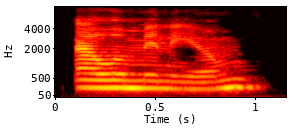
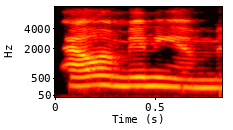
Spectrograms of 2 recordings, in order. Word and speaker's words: aluminium: body excellent at removing aluminium sorry no no aluminum is the American pronunciation aluminium is the British pronunciation I I like that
